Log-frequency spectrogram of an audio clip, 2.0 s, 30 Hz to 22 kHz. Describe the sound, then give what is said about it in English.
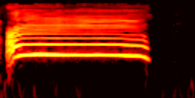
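A person sitting outdoors in California lets out a single loud, steady howl imitating a coyote, aimed at a coyote on a mountain about 100 yards away, held for over a second before dropping off sharply into silence. “It's a coyote on the mountain. Oh, he looks so cool. I kind of want to howl at him.”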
